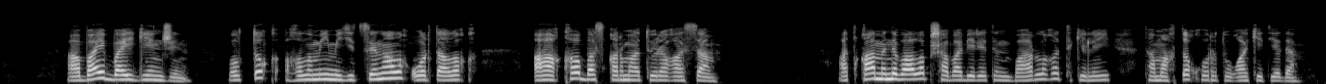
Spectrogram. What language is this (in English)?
Kazakh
